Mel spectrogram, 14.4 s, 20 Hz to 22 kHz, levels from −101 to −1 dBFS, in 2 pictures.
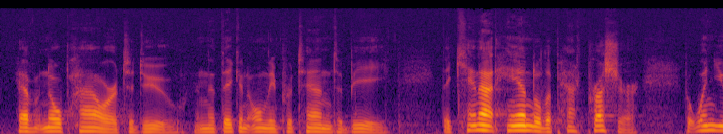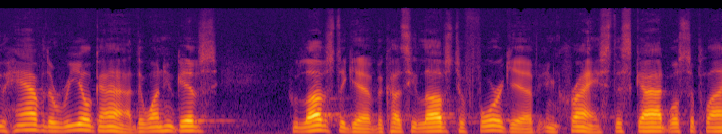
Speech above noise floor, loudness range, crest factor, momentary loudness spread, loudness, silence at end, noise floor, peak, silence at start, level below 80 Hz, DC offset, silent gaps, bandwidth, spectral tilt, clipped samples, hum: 35 dB; 10 LU; 22 dB; 17 LU; -25 LUFS; 0 s; -60 dBFS; -2 dBFS; 0.2 s; -60 dBFS; under 0.1%; none; 17 kHz; -7.5 dB/octave; under 0.1%; none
